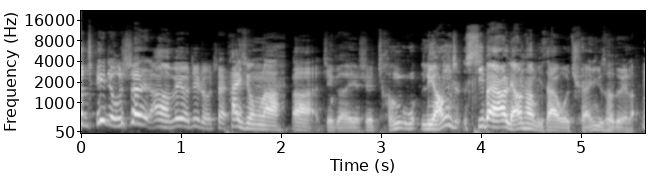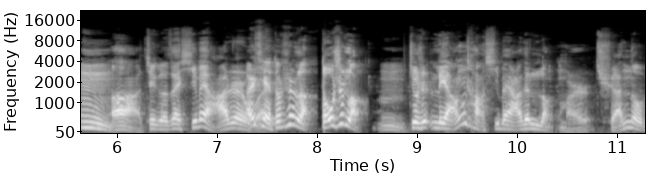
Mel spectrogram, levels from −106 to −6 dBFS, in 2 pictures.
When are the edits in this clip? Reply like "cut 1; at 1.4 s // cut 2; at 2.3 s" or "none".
cut 1; at 2.0 s // cut 2; at 8.0 s // cut 3; at 8.5 s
